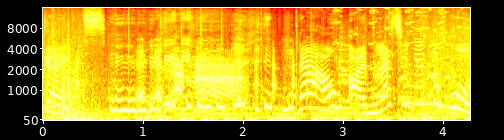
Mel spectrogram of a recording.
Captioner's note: kids and captain dog laughing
